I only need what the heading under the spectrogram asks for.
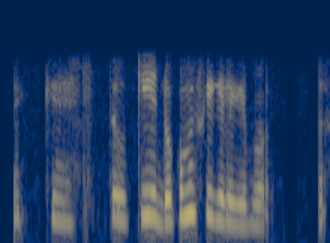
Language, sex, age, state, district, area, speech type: Assamese, female, 18-30, Assam, Golaghat, urban, conversation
